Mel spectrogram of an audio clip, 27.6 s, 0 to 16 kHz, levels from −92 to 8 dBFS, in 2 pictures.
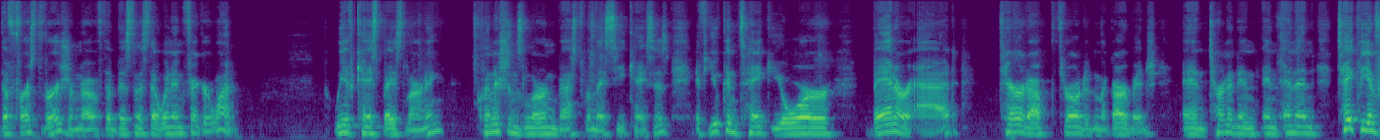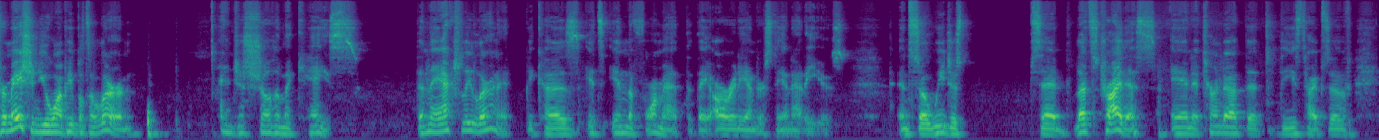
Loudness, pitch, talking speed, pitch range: -25 LUFS, 125 Hz, 200 wpm, 110-145 Hz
